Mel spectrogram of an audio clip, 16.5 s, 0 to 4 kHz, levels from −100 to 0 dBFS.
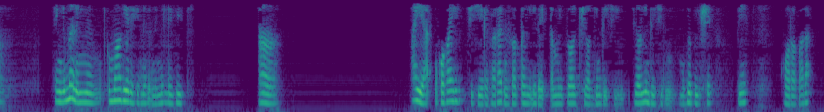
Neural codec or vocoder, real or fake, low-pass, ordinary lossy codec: codec, 16 kHz, about 1 kbps, DyCAST, with the encoder's durations; fake; 3.6 kHz; MP3, 16 kbps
